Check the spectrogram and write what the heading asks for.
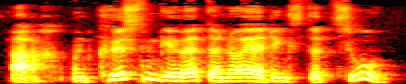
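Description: A woman reading an audiobook and voicing a hot-headed young man in a loud, blunt, exasperated manner. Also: fairly low pitch, animated, moderate pace, natural voice.

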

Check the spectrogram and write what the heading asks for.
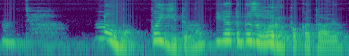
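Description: A woman's voice: mid-range voice, sing-song, normal speed, warm tone, slight background noise, natural voice. A woman voicing an eager, bossy male truck from a storybook who honks, urges and coaxes, heard a little distant from the mic. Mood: coaxing. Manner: honking, urging, coaxing.

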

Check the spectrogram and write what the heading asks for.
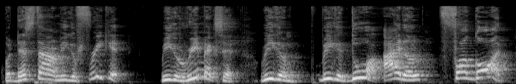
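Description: Brief: male podcast co-host, loose animated Bible chat, "bro" in every other line, roomy echoey sound. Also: sits high, moderate pace. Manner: casual and animated, says "bro" constantly. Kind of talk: casual Bible discussion podcast.

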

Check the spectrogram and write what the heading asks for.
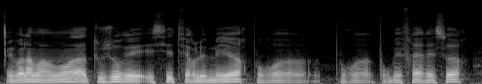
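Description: A man's voice: fairly low pitch, little pitch movement, a little fast, highs cut off. A young man from Cameroon, raised in Belgium, answering interview questions in a hesitant way, with many fillers and restarts. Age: young adult. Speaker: footballer being interviewed.

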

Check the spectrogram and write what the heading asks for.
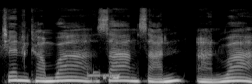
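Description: A man's voice: a little high, moderate pace, a little mellow, no echo, studio quality, close to an everyday voice. A man playing a patient older brother who explains a lesson step by step in an educational cartoon.

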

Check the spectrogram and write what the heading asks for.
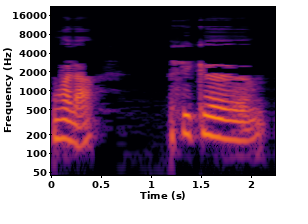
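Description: Brief: a woman reading a tormented young man, halting, slow, breathy. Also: lowish voice, steady tone, pitched below the performer's own voice, full character voice, poor audio. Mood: strained. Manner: strained, halting. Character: troubled young man confessing love.

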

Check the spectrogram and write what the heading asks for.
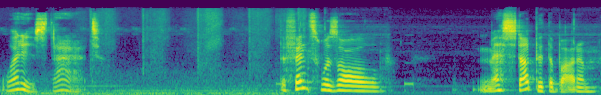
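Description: A woman gives a full character voice, medium-pitched and darkish with vocal fry, in a horror audio drama featuring narration and acted scenes. With music under her, she plays a frightened woman who is searching for her dog and recounts a disturbing ordeal, her delivery halting, hesitant, and haunted.

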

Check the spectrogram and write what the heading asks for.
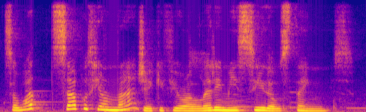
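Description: A woman doing playful let's play commentary, excitable and given to exclaiming, reading game dialogue aloud. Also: on the high side, moderate pace. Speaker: gamer playing and commenting. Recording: game music behind the voice. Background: game music.

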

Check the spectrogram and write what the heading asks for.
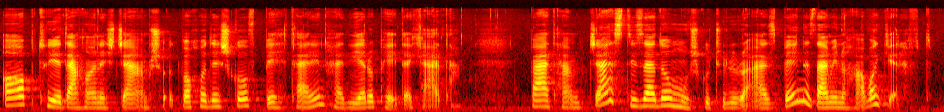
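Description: Woman storyteller, lowish voice, gentle steady reading of a kids' tale. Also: vocal fry.

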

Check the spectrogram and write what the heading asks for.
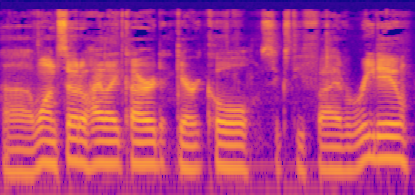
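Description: A man's voice: medium pitch, a little slow, a little mellow. Rambling man opening trading cards. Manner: rambling, self-correcting, talks to himself while listing names. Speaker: card-opening channel host. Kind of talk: casual card-opening commentary.

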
